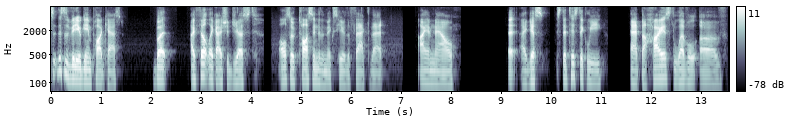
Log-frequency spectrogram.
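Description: A tired man, slightly hoarse from yelling, hosting a podcast in casual chat. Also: lowish voice. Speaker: podcast host.

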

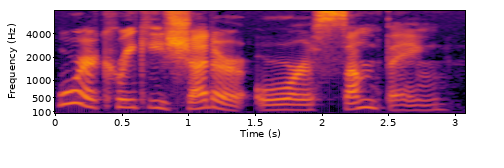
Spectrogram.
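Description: A woman's voice: on the low side, lively intonation, slow pace, fairly bright tone. A woman doing a frightened young girl. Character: scared young girl investigating a haunted house. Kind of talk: reading a storybook aloud.

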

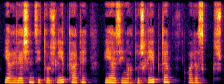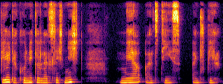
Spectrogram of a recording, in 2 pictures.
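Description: A woman reading a story aloud in a soft, half-whispered way. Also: medium pitch, slightly rough. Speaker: audiobook reader. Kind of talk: scripted narration.

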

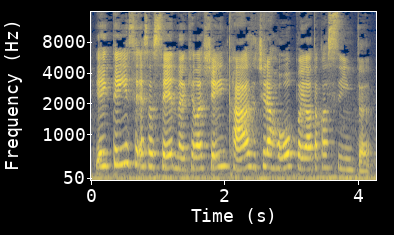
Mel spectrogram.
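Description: A woman's voice: sits high, steady tone, quick pace, fairly bright tone. A young woman co-hosting a casual chat, talking loosely with many fillers and acting out bits of dialogue. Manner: chatty, many fillers, acts out quoted dialogue. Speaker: podcast co-host. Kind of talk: casual chat, recommending a film.

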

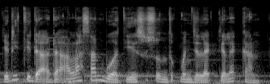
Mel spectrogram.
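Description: A man preaching a sermon in a calm, measured, explanatory way to his congregation. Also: mid-range voice, over music.

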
